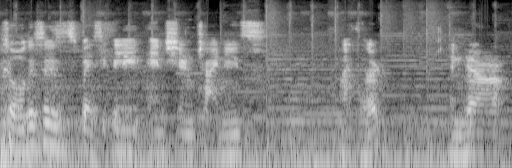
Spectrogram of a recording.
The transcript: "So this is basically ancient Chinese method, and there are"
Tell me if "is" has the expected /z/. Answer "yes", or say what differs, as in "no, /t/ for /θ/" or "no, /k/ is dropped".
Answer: yes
